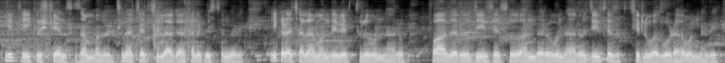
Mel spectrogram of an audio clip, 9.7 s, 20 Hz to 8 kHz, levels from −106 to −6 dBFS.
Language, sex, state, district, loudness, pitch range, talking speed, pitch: Telugu, male, Telangana, Karimnagar, -25 LUFS, 105-110 Hz, 125 wpm, 105 Hz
